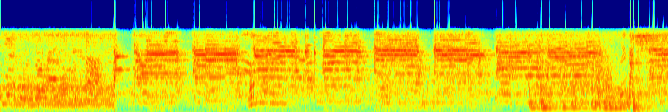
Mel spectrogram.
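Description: Live punk band playing: distorted electric guitar hitting chords in short, choppy blocks with brief breaks between them, coming in about two seconds in.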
